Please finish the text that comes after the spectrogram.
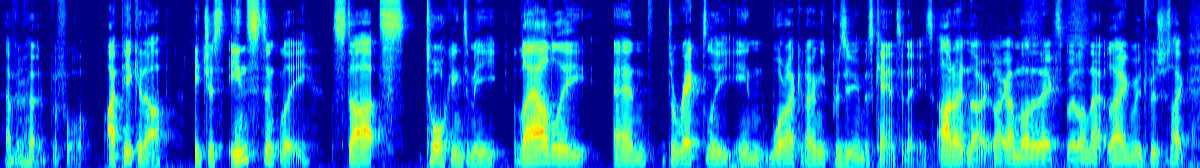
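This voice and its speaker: A man's voice: medium pitch, moderate pace, vocal fry, few pauses, fairly bright tone. A man co-hosting a casual podcast, rambling through absurd theories and laughing often. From Australia. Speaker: podcast co-host. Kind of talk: casual chat.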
